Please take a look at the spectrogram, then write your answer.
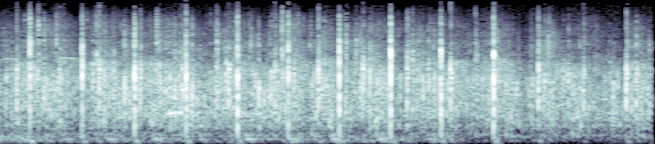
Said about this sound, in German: Vielen Dank, Applaus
